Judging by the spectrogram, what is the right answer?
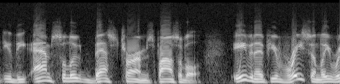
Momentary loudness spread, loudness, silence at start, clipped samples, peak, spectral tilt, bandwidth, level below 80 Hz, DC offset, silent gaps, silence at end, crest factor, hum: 4 LU; -10 LUFS; 0 s; 0.6%; 0 dBFS; -6.5 dB/octave; 19.5 kHz; -42 dBFS; under 0.1%; none; 0 s; 10 dB; none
